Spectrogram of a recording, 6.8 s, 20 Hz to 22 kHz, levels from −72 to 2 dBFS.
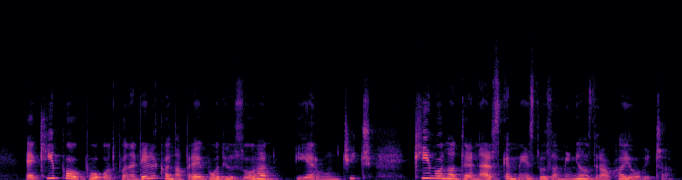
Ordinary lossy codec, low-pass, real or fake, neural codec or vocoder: none; 19.8 kHz; fake; codec, 44.1 kHz, 7.8 kbps, Pupu-Codec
